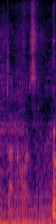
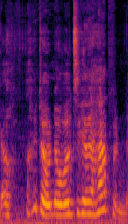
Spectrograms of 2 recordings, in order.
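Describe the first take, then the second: First: It sounds uneasy, with a weary sigh. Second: It sounds playful and excitedly curious.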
